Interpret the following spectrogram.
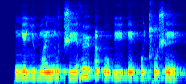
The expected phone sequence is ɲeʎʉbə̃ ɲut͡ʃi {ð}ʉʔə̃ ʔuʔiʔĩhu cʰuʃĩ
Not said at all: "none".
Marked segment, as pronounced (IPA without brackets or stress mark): ð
